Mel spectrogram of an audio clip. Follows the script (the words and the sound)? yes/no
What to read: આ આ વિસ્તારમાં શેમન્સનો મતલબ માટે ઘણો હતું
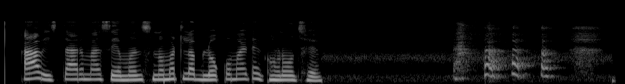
no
